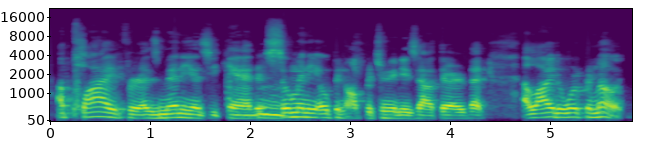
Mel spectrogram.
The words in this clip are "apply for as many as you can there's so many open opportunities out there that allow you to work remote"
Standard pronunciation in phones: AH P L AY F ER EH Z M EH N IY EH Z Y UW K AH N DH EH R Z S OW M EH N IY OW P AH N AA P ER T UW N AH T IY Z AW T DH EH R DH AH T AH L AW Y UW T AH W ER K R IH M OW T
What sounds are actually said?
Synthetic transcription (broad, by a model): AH P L AY F ER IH Z M EH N IY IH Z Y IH K AH N DH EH R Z S OW M EH N IY OW P AH N AA P ER T UW N AH T IY Z AW T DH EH R DH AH T AH L AW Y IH T AH W ER K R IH M OW T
